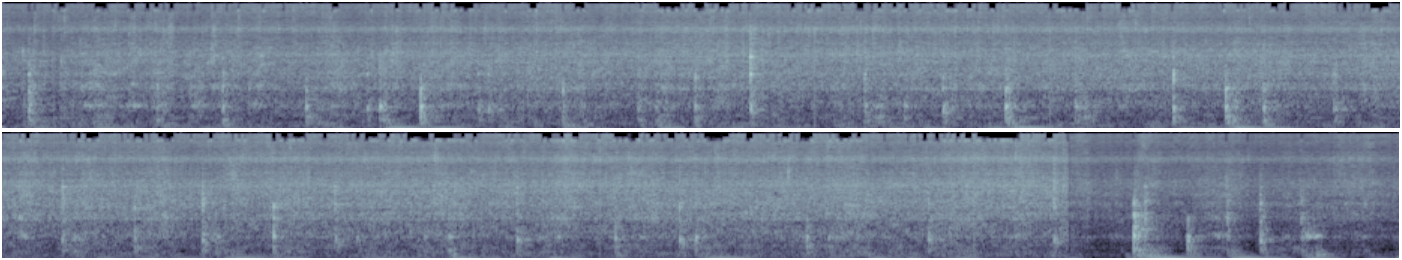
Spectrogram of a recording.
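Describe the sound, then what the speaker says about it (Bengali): Masala with turmeric and salt being cooked down in a pan for a fish head and cabbage dish crackles softly and steadily, with repeated light spatula scrapes and clicks, fairly quiet and without speech. "নুন দিয়ে এইবারে পুরোটা বেশ ভালোভাবে কষাতে হবে"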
